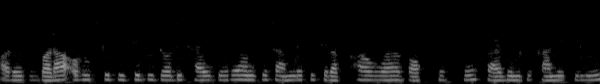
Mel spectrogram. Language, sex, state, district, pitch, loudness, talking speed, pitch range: Hindi, female, Bihar, East Champaran, 200 Hz, -39 LUFS, 250 wpm, 195-210 Hz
